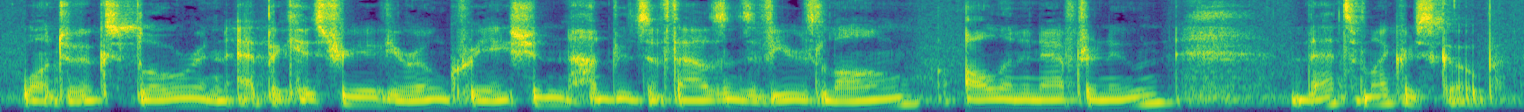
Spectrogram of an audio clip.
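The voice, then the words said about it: Calm public-radio announcer voice. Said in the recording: “in your best NPR voice”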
